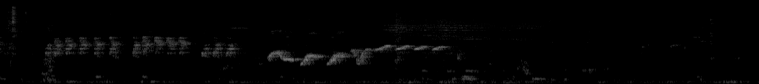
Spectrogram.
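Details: White-rumped shama singing quietly: short buzzy trilled phrases, then a run of quick rising and falling notes around the middle, with faint background hiss.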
